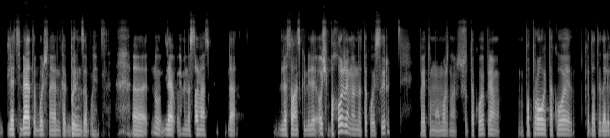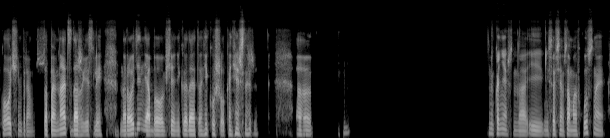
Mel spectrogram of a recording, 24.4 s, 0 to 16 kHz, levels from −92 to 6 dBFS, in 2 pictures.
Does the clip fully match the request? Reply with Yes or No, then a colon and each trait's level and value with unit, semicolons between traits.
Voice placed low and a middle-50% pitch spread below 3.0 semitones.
Yes: low, 110 Hz; narrow, 2.4 semitones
